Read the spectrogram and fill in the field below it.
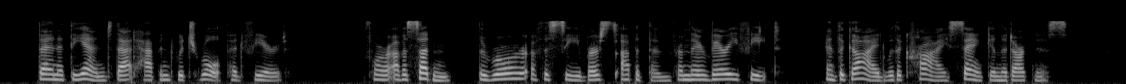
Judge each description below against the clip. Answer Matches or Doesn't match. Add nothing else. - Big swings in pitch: Doesn't match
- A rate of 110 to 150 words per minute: Doesn't match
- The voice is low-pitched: Doesn't match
